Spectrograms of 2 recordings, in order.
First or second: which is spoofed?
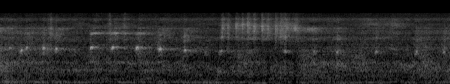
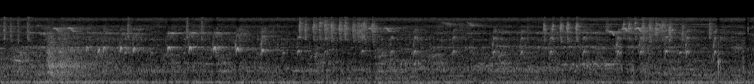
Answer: first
